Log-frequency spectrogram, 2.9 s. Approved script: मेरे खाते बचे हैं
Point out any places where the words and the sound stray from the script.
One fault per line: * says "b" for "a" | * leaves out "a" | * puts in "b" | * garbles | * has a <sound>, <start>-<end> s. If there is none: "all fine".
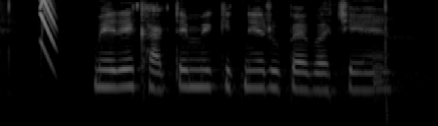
* has a chirp, 0.3-0.4 s
* puts in "में कितने रुपये"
